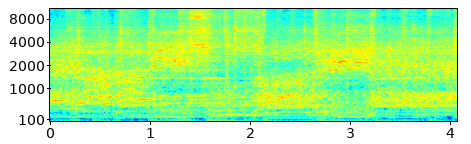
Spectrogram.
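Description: A live band playing a song with voices singing, recorded from within the audience at a large open-air concert.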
